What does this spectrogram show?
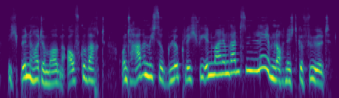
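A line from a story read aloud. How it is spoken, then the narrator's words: Calling out. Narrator (German): rief er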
